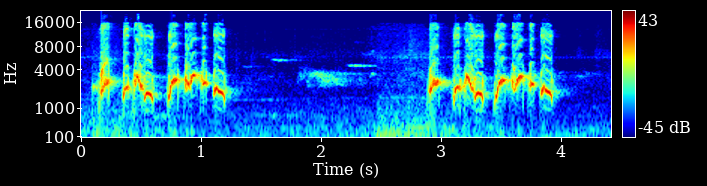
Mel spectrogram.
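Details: Red-whiskered bulbul decoy calling to attract wild birds: two matching phrases of rapid, cheerful whistled notes that rise and fall, separated by a quiet gap of about a second and a half.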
